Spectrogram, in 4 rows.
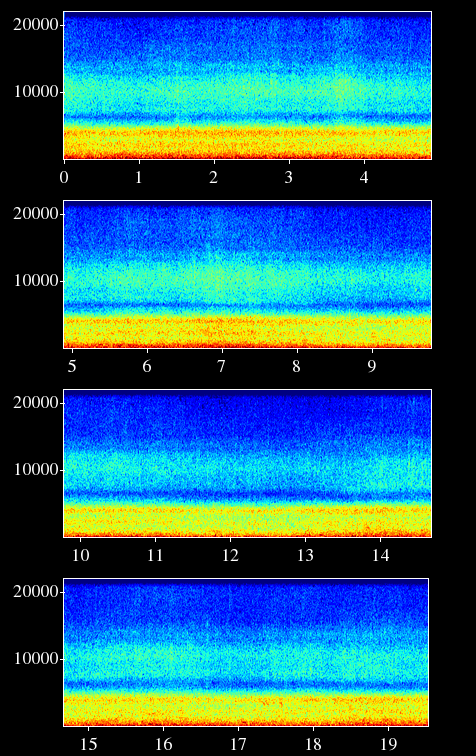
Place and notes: {"title": "橋仔漁村, Beigan Township - Small port", "date": "2014-10-13 17:07:00", "description": "Small port, Sound of the waves, tourists", "latitude": "26.24", "longitude": "119.99", "altitude": "14", "timezone": "Asia/Shanghai"}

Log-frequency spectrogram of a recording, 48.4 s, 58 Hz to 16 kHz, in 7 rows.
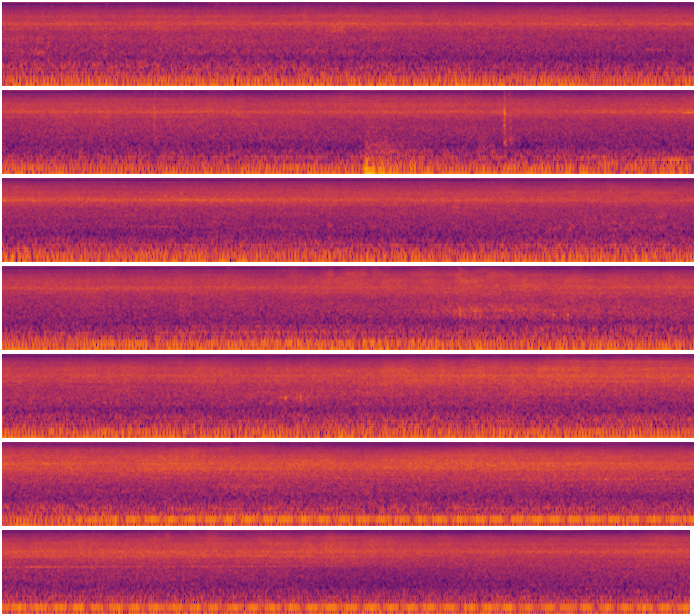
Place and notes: {"title": "EC-1 blaszany płot", "date": "2011-11-17 17:56:00", "description": "nagranie zza blaszanego płotu", "latitude": "51.77", "longitude": "19.47", "altitude": "213", "timezone": "Europe/Warsaw"}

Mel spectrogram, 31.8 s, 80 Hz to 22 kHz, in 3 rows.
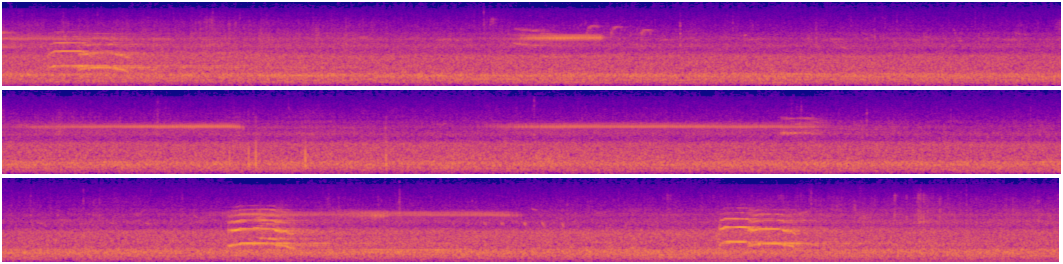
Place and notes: {"title": "Sudeikių sen., Lithuania - Grus grus", "date": "2013-04-29 15:25:00", "latitude": "55.53", "longitude": "25.60", "altitude": "101", "timezone": "Europe/Vilnius"}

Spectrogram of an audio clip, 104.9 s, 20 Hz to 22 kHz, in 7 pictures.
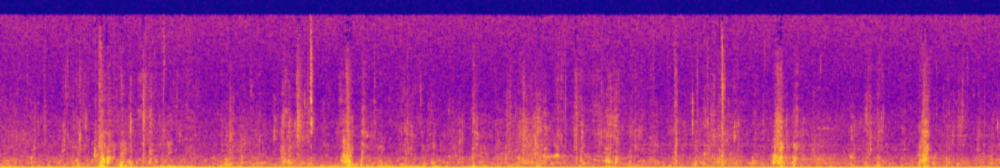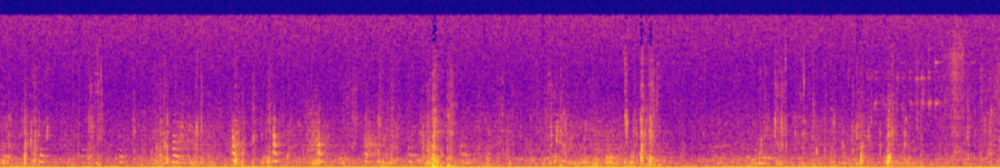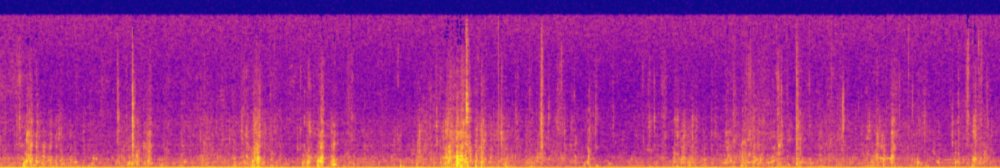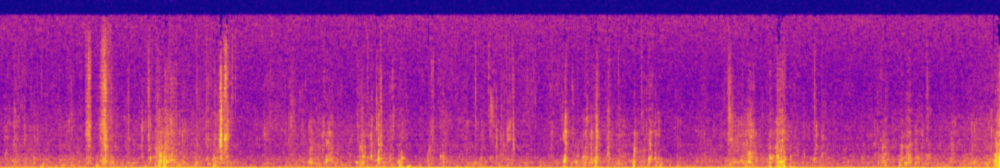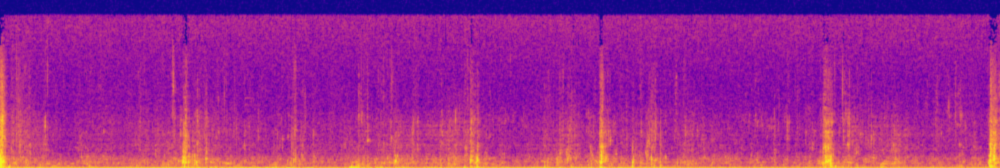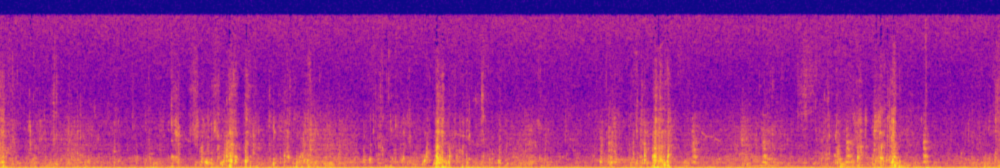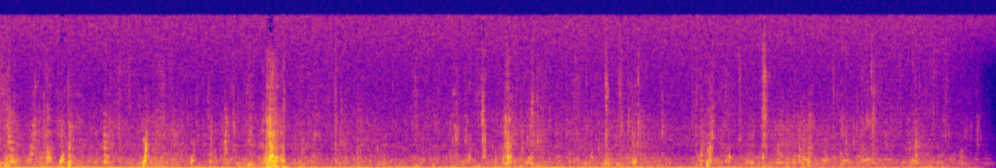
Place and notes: {"title": "Müggelsee, Köpenick, Berlin, Deutschland - tour boat departing", "date": "2016-09-25 15:00:00", "description": "a tour boat departs, decending drone\n(Sony PCM D50)", "latitude": "52.43", "longitude": "13.64", "altitude": "30", "timezone": "Europe/Berlin"}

